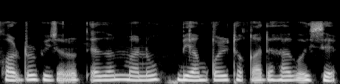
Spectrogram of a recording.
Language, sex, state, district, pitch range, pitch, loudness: Assamese, female, Assam, Kamrup Metropolitan, 195-205 Hz, 200 Hz, -12 LUFS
